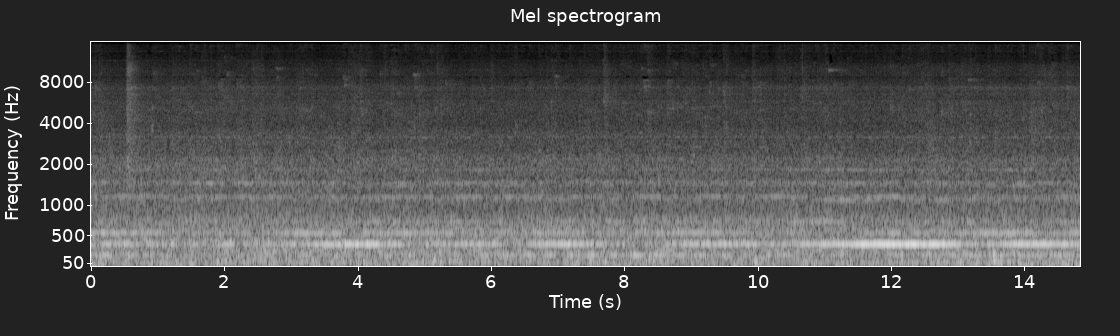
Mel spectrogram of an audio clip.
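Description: Airport people-mover train running at speed, heard from inside the car: a steady motor hum with several held tones over an even rolling rumble, swelling slightly about twelve seconds in.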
